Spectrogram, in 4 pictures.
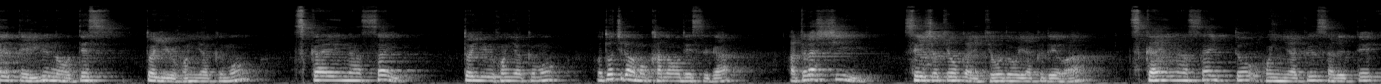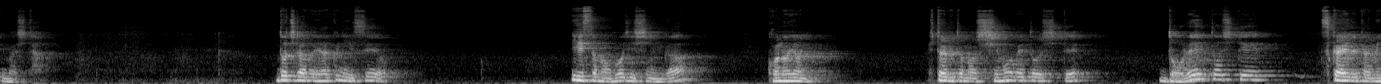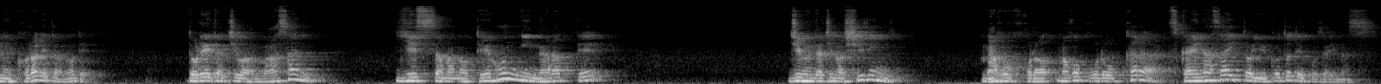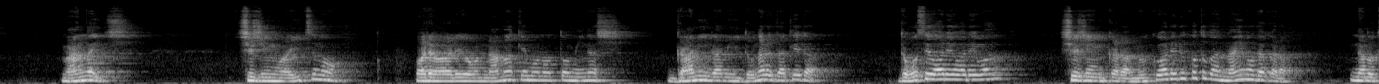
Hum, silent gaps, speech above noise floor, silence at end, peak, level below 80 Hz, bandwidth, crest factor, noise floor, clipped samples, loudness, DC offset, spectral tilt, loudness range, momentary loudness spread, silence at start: none; none; 37 dB; 0 s; 0 dBFS; -52 dBFS; 15.5 kHz; 20 dB; -55 dBFS; under 0.1%; -19 LUFS; under 0.1%; -7 dB/octave; 4 LU; 14 LU; 0 s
